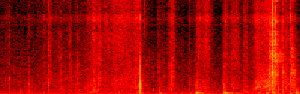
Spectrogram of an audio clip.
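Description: Faint rustling of fabric and lining being turned out and smoothed by hand on a tabletop, with a single sharp click a little before two seconds in and a brief louder rustle near the end.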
